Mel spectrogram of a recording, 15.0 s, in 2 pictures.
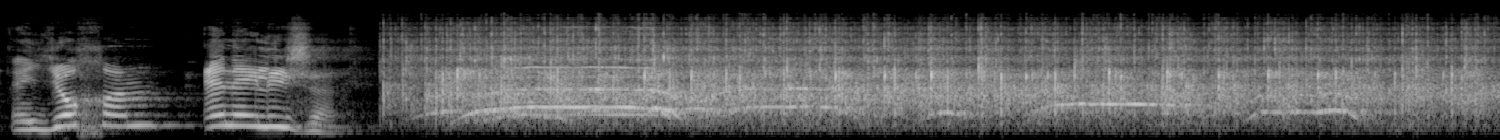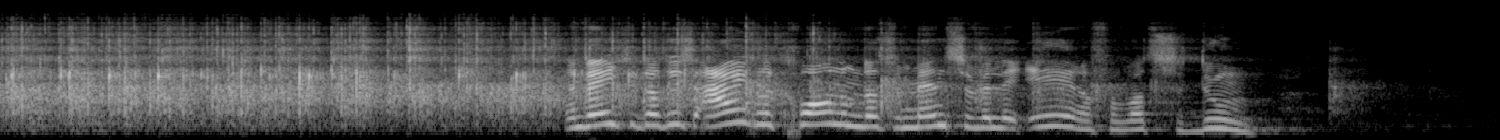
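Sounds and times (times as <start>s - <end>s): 
speech: 0.1s - 1.8s, 10.3s - 13.9s
audience applause: 1.9s - 12.1s
whoops and cheering voices: 2.0s - 7.1s.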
